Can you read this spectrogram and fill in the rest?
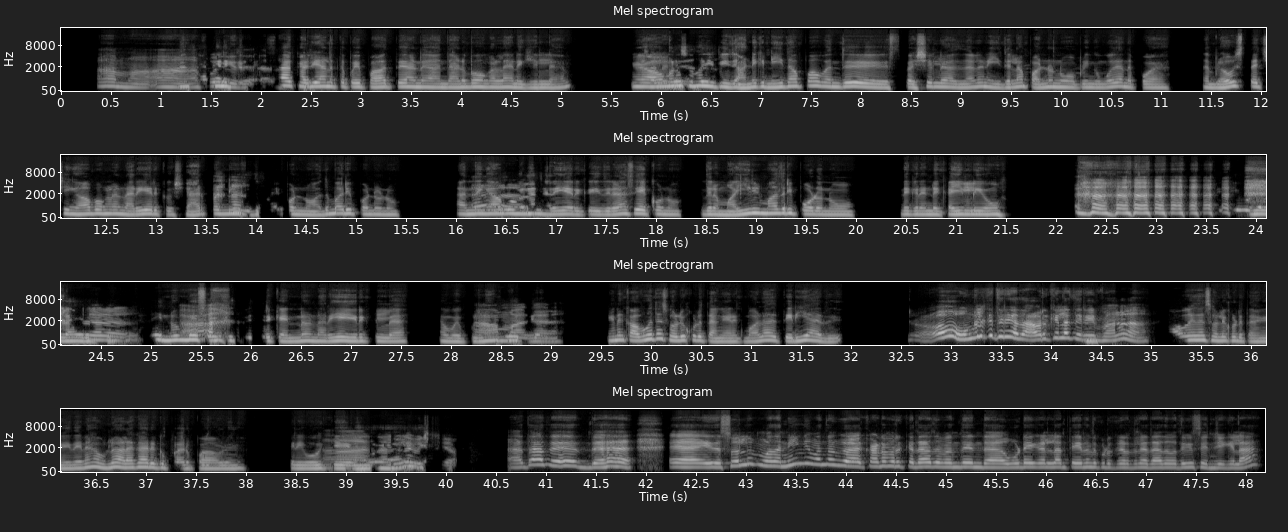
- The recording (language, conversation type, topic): Tamil, podcast, உங்கள் வாழ்க்கை சம்பவங்களோடு தொடர்புடைய நினைவுகள் உள்ள ஆடைகள் எவை?
- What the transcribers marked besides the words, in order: static; distorted speech; other noise; mechanical hum; in English: "ஸ்பெஷல்"; other background noise; in English: "ஷேர்"; chuckle; laughing while speaking: "அ"; tapping; laugh; unintelligible speech; laughing while speaking: "ஓ! உங்களுக்கு தெரியாதா? அவருக்கெல்லாம் தெரியுமா?"; drawn out: "ஓ!"; in English: "ஓகே"; unintelligible speech; laughing while speaking: "அதாவது இந்த அ இத சொல்லும்போத நீங்க வந்து உங்க கணவருக்கு ஏதாவது வந்து இந்த"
